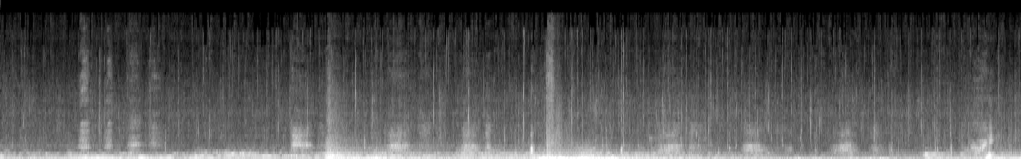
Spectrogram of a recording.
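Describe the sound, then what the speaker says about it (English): Timefall rain in Death Stranding falls as a soft, steady patter on hard surfaces, layered under a low ambient drone with a few deeper rumbling swells. "Oh, wait, so it is Timefall."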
